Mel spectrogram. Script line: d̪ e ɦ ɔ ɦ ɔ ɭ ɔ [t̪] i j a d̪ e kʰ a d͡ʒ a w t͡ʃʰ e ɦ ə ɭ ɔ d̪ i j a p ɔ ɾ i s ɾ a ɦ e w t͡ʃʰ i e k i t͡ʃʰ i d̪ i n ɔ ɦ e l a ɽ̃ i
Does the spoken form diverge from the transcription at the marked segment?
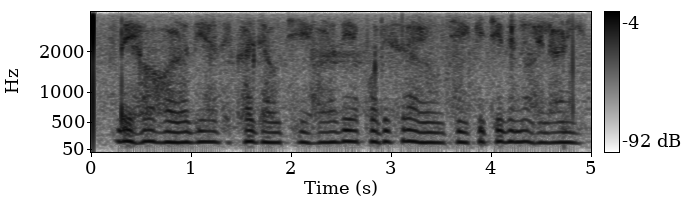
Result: yes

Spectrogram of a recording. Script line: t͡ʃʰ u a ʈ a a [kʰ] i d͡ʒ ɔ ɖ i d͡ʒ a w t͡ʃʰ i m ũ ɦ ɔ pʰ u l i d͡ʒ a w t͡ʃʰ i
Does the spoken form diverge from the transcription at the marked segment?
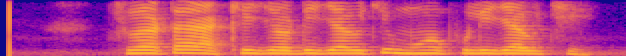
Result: no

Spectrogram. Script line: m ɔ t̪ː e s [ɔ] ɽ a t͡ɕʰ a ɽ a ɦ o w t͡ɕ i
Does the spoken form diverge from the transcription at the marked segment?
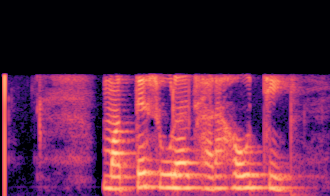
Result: yes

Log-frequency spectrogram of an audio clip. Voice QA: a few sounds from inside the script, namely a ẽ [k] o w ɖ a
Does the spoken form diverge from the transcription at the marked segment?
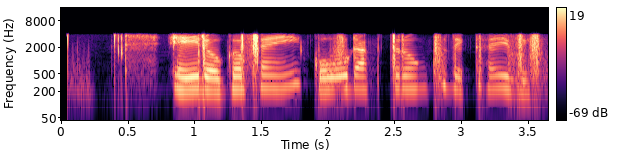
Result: no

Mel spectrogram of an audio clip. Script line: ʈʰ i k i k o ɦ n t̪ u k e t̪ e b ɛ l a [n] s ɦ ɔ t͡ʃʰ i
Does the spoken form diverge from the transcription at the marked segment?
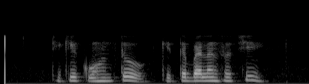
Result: no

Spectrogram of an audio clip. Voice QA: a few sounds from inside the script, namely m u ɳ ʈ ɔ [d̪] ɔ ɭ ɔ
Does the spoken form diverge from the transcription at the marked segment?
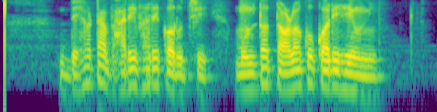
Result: yes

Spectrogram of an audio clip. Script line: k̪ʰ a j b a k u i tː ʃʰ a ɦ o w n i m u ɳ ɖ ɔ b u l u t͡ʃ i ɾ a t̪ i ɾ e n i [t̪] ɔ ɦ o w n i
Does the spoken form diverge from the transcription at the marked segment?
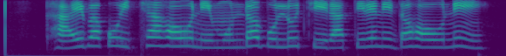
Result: yes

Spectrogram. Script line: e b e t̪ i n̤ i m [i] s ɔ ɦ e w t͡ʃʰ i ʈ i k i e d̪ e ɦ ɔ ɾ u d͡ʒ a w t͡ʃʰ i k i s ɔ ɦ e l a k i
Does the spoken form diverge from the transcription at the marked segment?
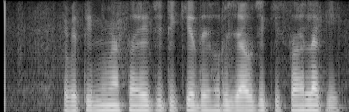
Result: yes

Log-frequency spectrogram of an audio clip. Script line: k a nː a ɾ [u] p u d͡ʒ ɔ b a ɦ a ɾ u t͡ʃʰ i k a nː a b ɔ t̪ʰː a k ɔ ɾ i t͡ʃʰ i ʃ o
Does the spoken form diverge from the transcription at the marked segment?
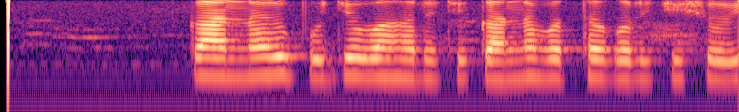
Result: no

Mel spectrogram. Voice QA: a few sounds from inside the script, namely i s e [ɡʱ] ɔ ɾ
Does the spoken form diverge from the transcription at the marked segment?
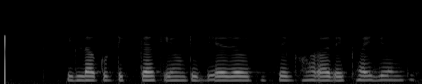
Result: no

